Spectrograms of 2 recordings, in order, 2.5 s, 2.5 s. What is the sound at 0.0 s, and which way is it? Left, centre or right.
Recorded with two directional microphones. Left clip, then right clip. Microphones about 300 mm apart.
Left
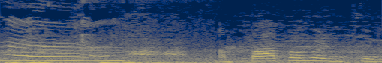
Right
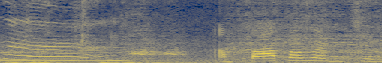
Music, centre.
